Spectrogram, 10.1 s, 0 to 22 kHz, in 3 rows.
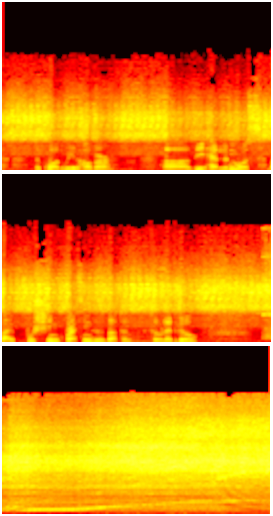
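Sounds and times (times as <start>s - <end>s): propeller hiss: 6.3s - 10.0s
drone motor whine: 6.6s - 10.0s.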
